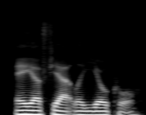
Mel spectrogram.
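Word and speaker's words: Eyjafjallajökull: Not far inland lies Afyattly Yoko, a volcano covered by an ice cap. Its name can be a challenge for visitors, but it is often pronounced approximately AFA Yoko.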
